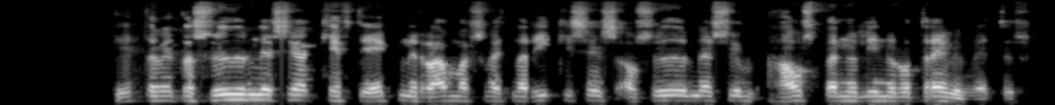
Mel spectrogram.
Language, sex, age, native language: Icelandic, male, 30-39, Icelandic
